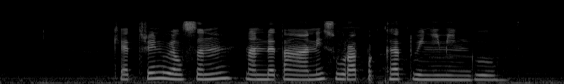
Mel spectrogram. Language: Javanese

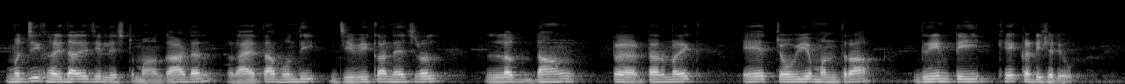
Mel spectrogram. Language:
Sindhi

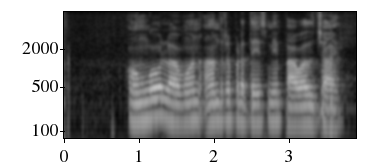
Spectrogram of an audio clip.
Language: Magahi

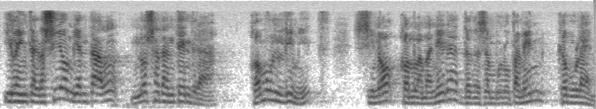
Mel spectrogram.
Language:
Catalan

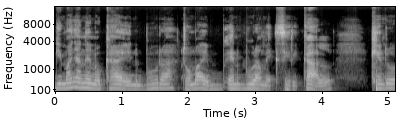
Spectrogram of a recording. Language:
Luo (Kenya and Tanzania)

